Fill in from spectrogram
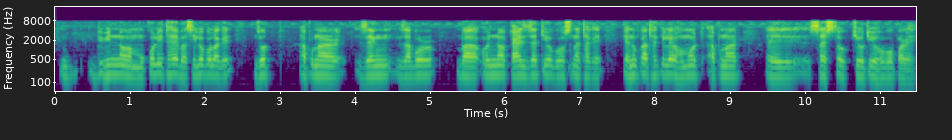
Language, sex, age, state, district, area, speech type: Assamese, male, 60+, Assam, Dibrugarh, rural, spontaneous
